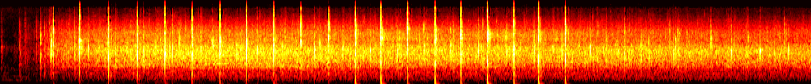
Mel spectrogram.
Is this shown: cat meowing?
no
